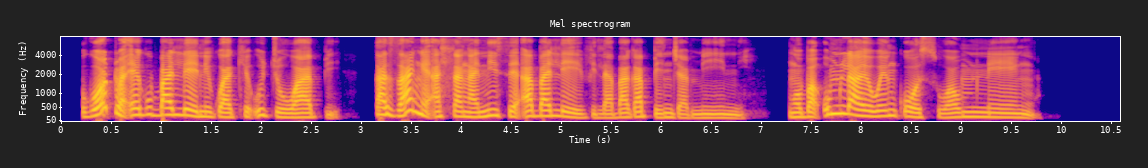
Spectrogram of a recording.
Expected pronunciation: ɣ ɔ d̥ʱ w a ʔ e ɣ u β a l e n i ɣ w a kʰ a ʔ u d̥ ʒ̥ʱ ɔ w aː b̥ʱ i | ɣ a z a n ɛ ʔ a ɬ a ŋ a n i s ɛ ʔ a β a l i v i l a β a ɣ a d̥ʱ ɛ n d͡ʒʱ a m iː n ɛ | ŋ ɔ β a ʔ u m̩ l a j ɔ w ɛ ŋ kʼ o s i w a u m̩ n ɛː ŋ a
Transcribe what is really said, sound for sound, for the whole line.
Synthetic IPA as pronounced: ɣ ɔ d̥ʱ w a ʔ e ɣ u β a l e n i ɣ w a kʰ ɛ ʔ u d̥ ʒ̥ʱ ɔ w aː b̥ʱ i | ɣ a z a ŋ ɛ ʔ a ɬ a ŋ a n i s ɛ ʔ a β a l e v i l a β a ɣ a b̥ʱ ɛ n d͡ʒʱ a m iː n i | ŋ ɔ β a ʔ u m̩ l a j ɔ w ɛ ŋ kʼ o s i w a u m̩ n ɛː ŋ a

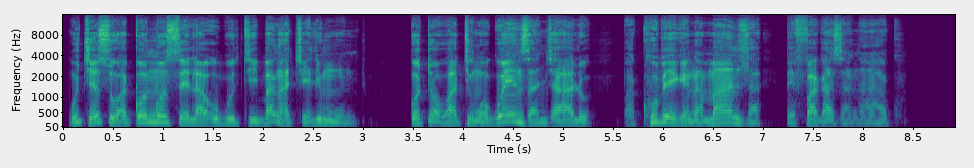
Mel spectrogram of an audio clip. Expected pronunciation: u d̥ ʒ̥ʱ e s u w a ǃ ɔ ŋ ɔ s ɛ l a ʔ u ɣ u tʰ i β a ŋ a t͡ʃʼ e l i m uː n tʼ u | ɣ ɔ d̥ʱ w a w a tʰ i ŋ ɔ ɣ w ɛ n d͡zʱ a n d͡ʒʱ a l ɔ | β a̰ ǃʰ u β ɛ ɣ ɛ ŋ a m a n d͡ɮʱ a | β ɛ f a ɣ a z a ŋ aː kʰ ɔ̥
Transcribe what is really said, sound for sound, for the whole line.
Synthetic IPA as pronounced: u d̥ ʒ̥ʱ e s u w a ǃ ɔ ŋ͡ǃ ɔ s ɛ l a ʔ u ɣ u tʰ i β a ŋ a t͡ʃʼ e l i m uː n tʼ u | ɣ ɔ d̥ʱ w a w a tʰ i ŋ ɔ ɣ w ɛ n d͡zʱ a n d͡ʒʱ a l ɔ | β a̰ ǃʰ u β ɛ ɣ ɛ ŋ a m a n d͡ɮʱ a | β ɛ f a ɣ a z a ŋ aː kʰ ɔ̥

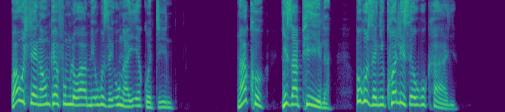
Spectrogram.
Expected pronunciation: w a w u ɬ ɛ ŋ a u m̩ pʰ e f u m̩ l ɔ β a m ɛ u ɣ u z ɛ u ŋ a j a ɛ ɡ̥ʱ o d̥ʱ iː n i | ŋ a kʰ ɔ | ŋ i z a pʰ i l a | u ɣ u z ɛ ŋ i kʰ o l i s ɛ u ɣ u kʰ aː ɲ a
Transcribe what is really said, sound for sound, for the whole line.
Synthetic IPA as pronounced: w a w u ɬ ɛ ŋ a u m̩ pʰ e f u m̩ l ɔ w a m i u ɣ u z ɛ u ŋ a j i ɛ ɡ̥ʱ o d̥ʱ iː n i | ŋ a kʰ ɔ | ŋ i z a pʰ i l a | u ɣ u z ɛ ŋ i kʰ o l i s ɛ u ɣ u kʰ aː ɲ a

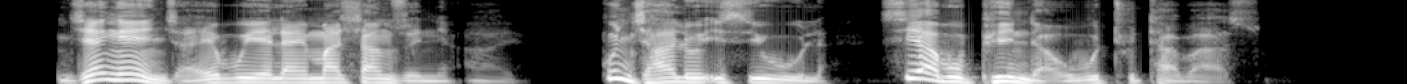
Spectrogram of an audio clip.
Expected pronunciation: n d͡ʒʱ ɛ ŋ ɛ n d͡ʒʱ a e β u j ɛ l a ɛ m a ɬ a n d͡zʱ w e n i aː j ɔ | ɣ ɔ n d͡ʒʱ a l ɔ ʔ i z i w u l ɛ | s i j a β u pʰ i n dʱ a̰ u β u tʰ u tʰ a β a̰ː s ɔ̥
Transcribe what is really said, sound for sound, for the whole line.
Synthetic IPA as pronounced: n d͡ʒʱ ɛ ŋ ɛ n d͡ʒʱ a e β u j ɛ l a ɛ m a ɬ a n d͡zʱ w e n i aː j ɔ | ɣ u n d͡ʒʱ a l ɔ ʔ i s i w u l a | s i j a β u pʰ i n dʱ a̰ u β u tʰ u tʰ a β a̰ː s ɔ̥

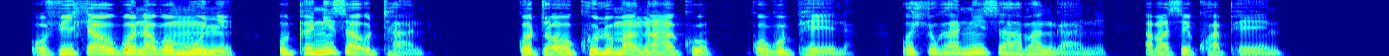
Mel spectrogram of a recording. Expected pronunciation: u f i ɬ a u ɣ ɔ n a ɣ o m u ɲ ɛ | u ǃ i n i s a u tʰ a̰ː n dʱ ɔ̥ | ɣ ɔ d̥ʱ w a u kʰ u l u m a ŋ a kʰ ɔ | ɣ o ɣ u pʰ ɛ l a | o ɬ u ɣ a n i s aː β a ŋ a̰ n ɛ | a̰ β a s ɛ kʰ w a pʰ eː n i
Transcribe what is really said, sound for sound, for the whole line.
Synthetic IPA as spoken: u f i ɬ a u ɣ ɔ n a ɣ o m u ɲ ɛ | u ǃ i n i s a u tʰ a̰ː n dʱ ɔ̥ | ɣ ɔ d̥ʱ w a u kʰ u l u m a ŋ a kʰ ɔ | ɣ o ɣ u pʰ ɛ l a | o ɬ u ɣ a n i s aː β a ŋ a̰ n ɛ | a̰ β a s ɛ kʰ w a pʰ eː n i

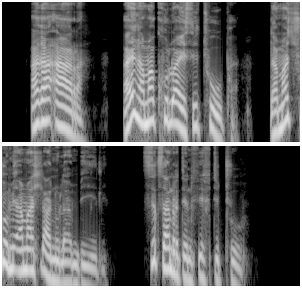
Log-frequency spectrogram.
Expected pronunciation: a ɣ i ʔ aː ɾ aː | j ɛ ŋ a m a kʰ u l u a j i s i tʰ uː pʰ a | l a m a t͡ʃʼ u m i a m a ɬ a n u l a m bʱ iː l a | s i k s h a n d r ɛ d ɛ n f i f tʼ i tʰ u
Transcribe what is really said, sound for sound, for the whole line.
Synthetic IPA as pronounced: a ɣ a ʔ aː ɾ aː | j ɛ ŋ a m a kʰ u l u a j i s i tʰ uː pʰ a | l a m a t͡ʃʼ u m i a m a ɬ a n u l a m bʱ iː l i | s i k s h a n d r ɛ d ɛ n f i f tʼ i tʰ u

